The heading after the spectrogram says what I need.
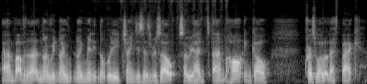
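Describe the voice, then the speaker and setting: Man, deep low voice, slightly croaky, casual rambling vlog talk, lots of restarts. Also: fairly even intonation, moderate pace, a little mellow. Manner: rambling, full of ums and restarts. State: slightly croaky from shouting and drinks. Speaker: football fan vlogger. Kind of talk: casual post-match reaction vlog.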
